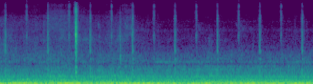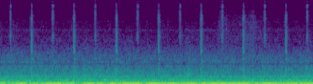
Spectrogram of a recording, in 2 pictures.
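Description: Low rumble of a car heard from inside the cabin, rolling slowly and then idling in city traffic, with a steady ticking of about three clicks a second and one sharper click just over a second in.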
